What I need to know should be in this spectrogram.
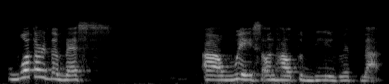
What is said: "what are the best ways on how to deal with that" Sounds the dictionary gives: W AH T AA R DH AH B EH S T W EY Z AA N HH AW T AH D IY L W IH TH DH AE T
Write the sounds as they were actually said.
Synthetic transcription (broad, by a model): W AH T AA R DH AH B EH S T W EY S AA N HH AW T AH D IY L W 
